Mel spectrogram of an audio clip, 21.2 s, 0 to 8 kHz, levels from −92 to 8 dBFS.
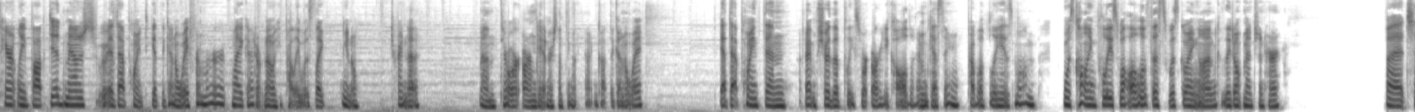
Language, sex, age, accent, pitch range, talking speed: English, female, 40-59, American, 165-195 Hz, 205 wpm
